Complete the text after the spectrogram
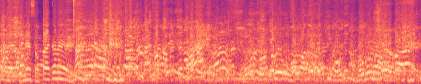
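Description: A young man speaks into a microphone through a loudspeaker.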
